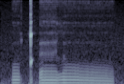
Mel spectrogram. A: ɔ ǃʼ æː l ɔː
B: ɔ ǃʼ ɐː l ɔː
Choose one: B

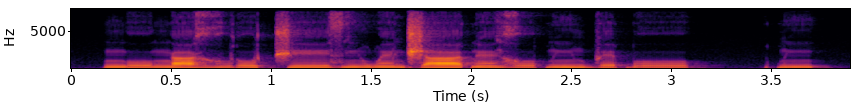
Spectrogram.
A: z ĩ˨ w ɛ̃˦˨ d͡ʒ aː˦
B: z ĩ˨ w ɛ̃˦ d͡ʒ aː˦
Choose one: A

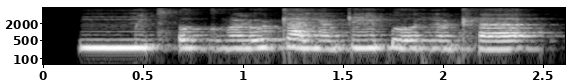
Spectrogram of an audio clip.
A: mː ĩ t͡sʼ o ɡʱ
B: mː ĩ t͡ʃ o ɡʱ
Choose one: A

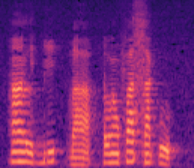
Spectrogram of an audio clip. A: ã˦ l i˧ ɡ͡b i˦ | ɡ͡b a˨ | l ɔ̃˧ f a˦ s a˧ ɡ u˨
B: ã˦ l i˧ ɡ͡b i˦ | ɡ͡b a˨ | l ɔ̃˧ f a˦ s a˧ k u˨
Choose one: B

